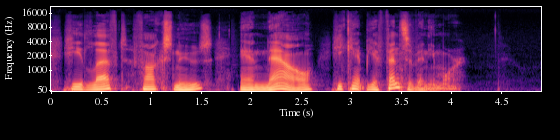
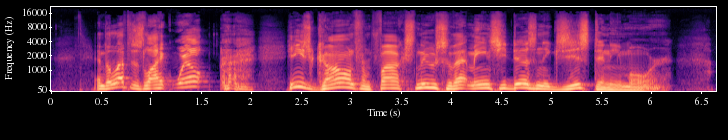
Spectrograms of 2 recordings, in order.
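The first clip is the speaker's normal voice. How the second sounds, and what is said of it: Put-on country accent. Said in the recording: “I do the country accent for that”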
